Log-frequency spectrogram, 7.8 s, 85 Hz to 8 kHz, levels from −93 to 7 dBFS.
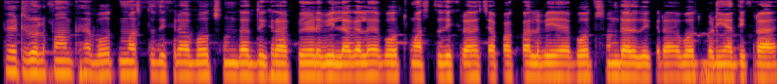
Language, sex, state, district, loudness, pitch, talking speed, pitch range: Hindi, male, Bihar, Araria, -17 LUFS, 135 Hz, 280 wpm, 130-135 Hz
